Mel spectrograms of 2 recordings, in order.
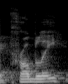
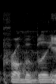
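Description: First: "probably" squashed to PROB-lee; lazy pronunciation. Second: Said in the usual way. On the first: Shown as a demonstration. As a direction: drop the middle syllable of "probably". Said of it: "I often say probably instead of". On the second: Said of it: "instead of probably".

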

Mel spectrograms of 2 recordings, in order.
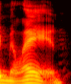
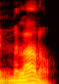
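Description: First: Said in the usual way. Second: "Milano" with an added final vowel; Italian form of Milan. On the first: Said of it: "you shouldn't say Milan". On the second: Shown as a demonstration. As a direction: say "Milano" for the city, Italian-style. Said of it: "You should say Milano".

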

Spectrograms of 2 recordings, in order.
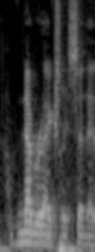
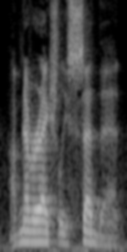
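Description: First: Faster, much softer repeat; quick muttered repeat. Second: Said in the usual way. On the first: Real, not acted. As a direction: toss it off under the breath. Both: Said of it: "repeats line".

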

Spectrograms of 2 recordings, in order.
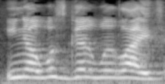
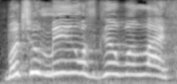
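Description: First: Casual greeting to a friend; relaxed, everyday friendly question; friendly check-in. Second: Loud, high-pitched mock outrage; acted-out irate comeback, pitched up and loud; crazy person snapping. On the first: Acted. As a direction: ask it easily, as to a pal. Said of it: "you're my friend". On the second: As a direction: fire back like someone unhinged. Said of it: "only a crazy person sounds like that".

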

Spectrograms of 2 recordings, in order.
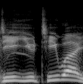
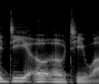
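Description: First: Said in the usual way. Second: D O O T Y spelled out softer, letter by letter; spelling it D O O T Y. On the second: Shown as a demonstration.

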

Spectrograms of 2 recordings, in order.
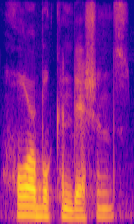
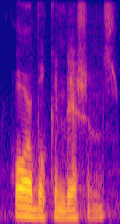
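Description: No difference in how they are said.

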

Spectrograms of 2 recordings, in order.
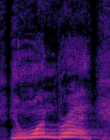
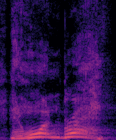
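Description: No difference in how they are said.

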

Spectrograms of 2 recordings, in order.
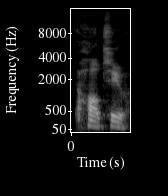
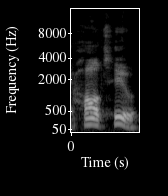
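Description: First: Said in the usual way. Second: Higher, questioning HALL TWO; acted baffled query on "Hall two"; puzzled echo. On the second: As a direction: repeat "Hall two" in disbelief.

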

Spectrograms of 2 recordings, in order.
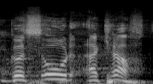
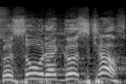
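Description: First: "Guds ord är kraft" spoken very slowly, stress on "ord"; slow lead line. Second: "Guds ord är Guds kraft" louder and slower, stress on the first "Guds"; proclaimed. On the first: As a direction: interpreter to congregation, leading the repeat slowly. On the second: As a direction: interpreter to church, proclaiming the line louder. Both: Shown as a demonstration. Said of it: "Säg".

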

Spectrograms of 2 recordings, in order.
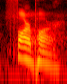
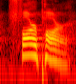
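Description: First: "Pharpar" again as FAR-par, dropped low and soft; Pharpar, lower and softer. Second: "Pharpar" as FAR-par, both halves rhyming with car. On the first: Preacher confirms the name quietly to himself, low FAR-par. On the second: Preacher settles how he'll say the river, FAR-par, falling. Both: Shown as a demonstration. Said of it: "That's how I'm gonna say it".

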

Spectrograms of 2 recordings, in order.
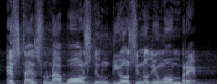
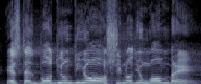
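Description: First: Said in the usual way. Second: Louder, higher crowd acclaim for 'Esta es voz de un Dios'; crowd shouting. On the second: Retold or imitated. Preacher reading the crowd's cry to Herod, loud and high. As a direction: proclaim it like the adoring crowd. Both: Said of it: "Y la gente gritaba".

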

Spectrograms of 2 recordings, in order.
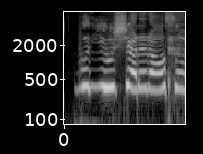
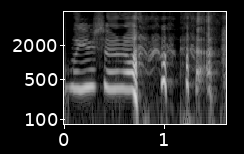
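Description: First: Exasperated dad. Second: Put-on high, slow kid copycat; parrot voice. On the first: Retold or imitated. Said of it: "I'm like". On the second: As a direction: echo it back in a tiny voice. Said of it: "he just copies it".

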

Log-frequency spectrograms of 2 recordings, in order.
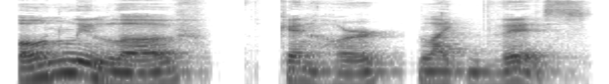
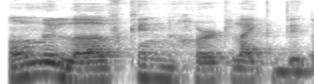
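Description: First: Only love can hurt like this said very slowly, each word distinct; slow pronunciation demo. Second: Said in the usual way. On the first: Shown as a demonstration. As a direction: model the line slowly so students can copy it. (Only love can hurt like this pronunciado bem devagar) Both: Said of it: "como pronuncia".

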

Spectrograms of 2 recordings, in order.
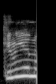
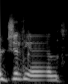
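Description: First: Gillian with a hard G as in give. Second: Gillian said as Jillian, soft G. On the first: Unsure of the actress's name, Gillian with hard G. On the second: Offering another way to say her name, Gillian as Jillian. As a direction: start Gillian with a J sound. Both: Shown as a demonstration. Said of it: "however you say her name".

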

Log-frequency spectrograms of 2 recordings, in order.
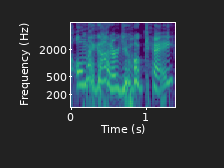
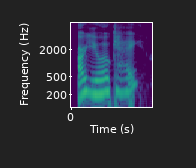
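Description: First: Loud, high panicked question; acted-out horrified concern; alarmed check-in. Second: Careful question rising at the end; concerned check-in. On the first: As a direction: cry out in hammed-up alarm, rising at the end. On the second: Retold or imitated. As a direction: check on them gently but audibly. Partner's first check-in, acted.

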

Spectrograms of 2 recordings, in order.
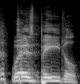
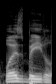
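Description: First: High loud Where's Beetle shouted. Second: Said in the usual way. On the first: Pretend. Joke villain lines.

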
